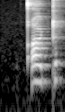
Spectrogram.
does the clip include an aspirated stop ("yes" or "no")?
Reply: no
